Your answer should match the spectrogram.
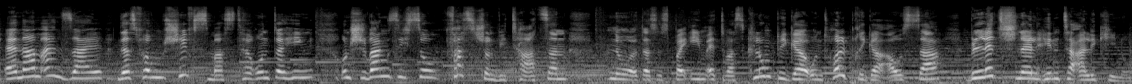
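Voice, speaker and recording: Swiss German woman for children's story narration, fairly high voice over prominent music and effects. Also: expressive, measured pace. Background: dramatic music and sound effects.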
